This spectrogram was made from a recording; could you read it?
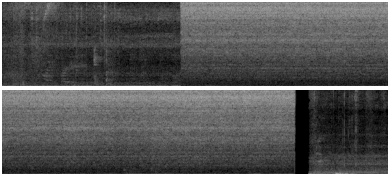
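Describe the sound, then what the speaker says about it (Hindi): A steady, loud hiss of steam escapes from a pressure cooker holding freshly cooked raw banana curry. It starts abruptly after a couple of seconds, runs unbroken, then cuts off sharply near the end. "कुकर अभी खोला नहीं है, उसमें हल्की भाप है"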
